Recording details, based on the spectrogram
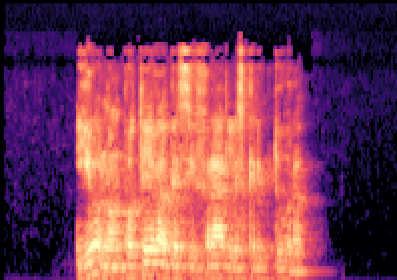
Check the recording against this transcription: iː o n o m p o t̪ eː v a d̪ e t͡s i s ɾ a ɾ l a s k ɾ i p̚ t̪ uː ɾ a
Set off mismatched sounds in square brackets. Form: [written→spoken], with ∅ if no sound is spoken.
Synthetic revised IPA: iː o n o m p o t̪ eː v a d̪ e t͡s i [s→f] ɾ a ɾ l [a→e] s k ɾ i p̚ t̪ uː ɾ a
